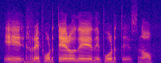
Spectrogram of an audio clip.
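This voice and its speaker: Smooth-voiced woman hosting a podcast. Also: medium pitch, flat delivery, measured pace. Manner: explanatory, clarifies terms for listeners. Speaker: podcast host.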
